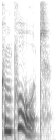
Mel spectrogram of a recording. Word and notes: comport: British English

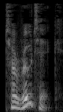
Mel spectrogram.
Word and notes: toreutic: British English

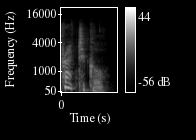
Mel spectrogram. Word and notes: practical: British English

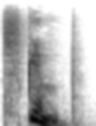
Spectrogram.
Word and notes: skimp: British English

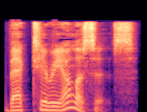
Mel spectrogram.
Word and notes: bacteriolysis: British English

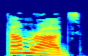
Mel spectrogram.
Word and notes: comrades: British English

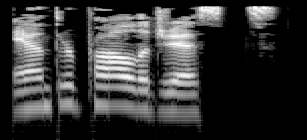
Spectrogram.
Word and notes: anthropologists: British English

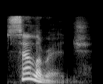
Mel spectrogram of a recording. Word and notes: cellarage: British English

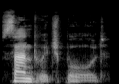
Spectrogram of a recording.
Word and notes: sandwich-board: British English

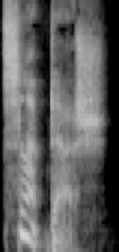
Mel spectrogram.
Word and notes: slapdash: British English

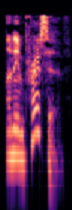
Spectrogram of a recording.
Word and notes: unimpressive: British English

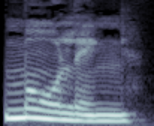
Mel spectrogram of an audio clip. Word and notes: mauling: British English

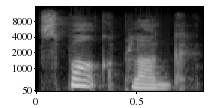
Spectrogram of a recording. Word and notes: spark plug: British English

